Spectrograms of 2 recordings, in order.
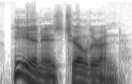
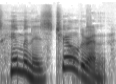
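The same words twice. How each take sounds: First: Fatherly correction in a natural adult pitch; father correcting. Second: Put-on high-pitched small boy; high child voice; little child. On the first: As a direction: gently correct a child's grammar. Father echoes and corrects child. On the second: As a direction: say it like a young child. Child voiced, father echoes it. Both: A narrator's reading.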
